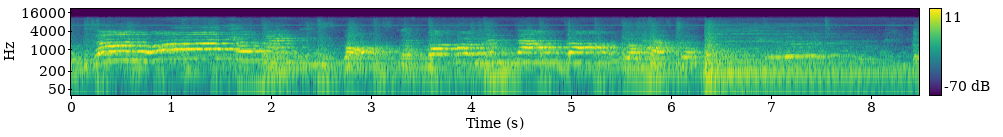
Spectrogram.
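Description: A woman singing a show tune over instrumental accompaniment, holding and sliding between notes in phrases.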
